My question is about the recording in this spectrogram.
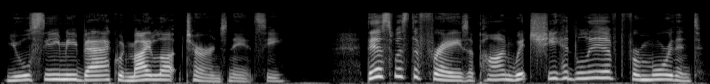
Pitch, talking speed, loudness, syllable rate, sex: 215 Hz, 195 wpm, -17 LUFS, 4.4 syllables/s, female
